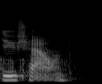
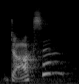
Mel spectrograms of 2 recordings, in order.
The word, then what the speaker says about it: dachshund: Is it that how you say it? – Dachshund? – That is not dachshund, is it? – Well, I don't know if...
